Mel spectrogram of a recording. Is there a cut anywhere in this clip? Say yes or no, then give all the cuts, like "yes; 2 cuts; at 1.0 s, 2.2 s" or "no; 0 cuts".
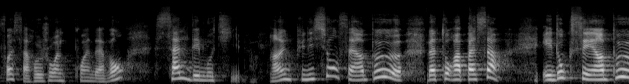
yes; 2 cuts; at 2.7 s, 4.3 s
